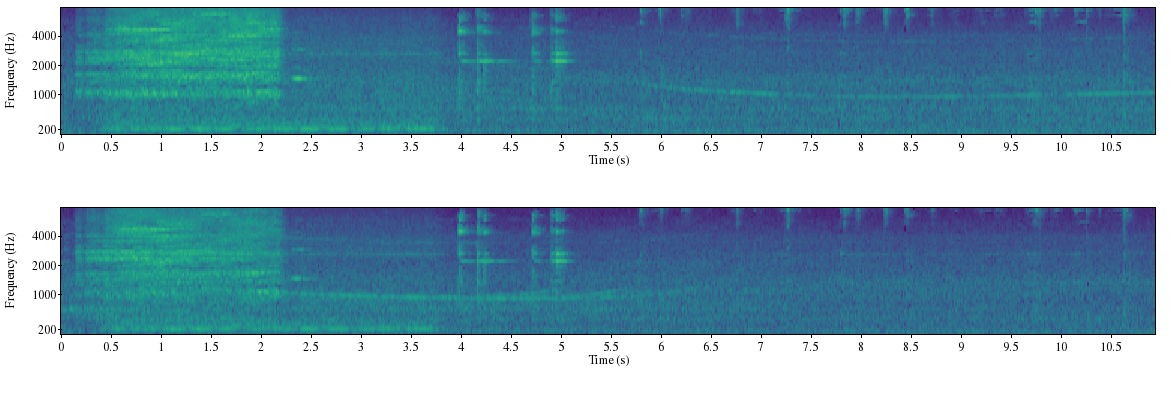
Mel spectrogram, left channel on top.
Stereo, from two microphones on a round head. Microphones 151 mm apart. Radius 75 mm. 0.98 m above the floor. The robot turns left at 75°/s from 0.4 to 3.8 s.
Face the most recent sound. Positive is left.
turn(degrees=15)  # may be behind; listen again after turning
